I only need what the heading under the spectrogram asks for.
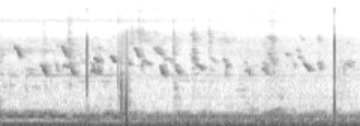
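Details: Several colourful baby chicks cheeping, with many short, high, down-slurred peeps overlapping rapidly, over a steady low electrical hum and a couple of sharp clicks.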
